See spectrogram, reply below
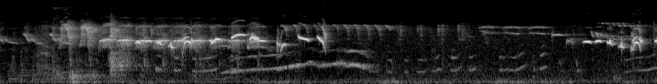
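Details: Kacer (Oriental magpie-robin) in energetic gacor konslet song: a harsh rasping start, warbled whistles and chattering trills, a lower sliding whistle, then rapid sharp notes at the end.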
